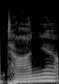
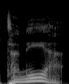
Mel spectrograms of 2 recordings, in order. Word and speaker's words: Tania: because you're from panama do you really pronounce your name tanya or do you pronounce it tania yeah yeah i thought so yeah yes tania all right so what's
